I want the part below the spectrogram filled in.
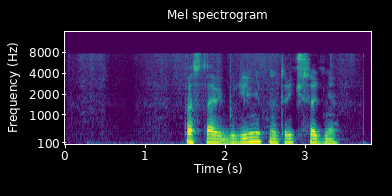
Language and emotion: Russian, neutral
